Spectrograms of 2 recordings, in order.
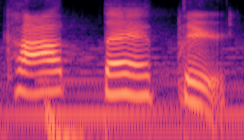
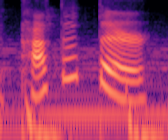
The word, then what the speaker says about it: cateter: segunda sílaba de catéter simplesmente não se diz cateter dando ênfase à segunda sílaba o correto está em como escrito mesmo sem palavras acentuadas ou seja cateter E aí você sabia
